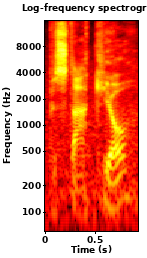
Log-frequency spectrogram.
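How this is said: It is pronounced with Italian sounds. "or as they say"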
